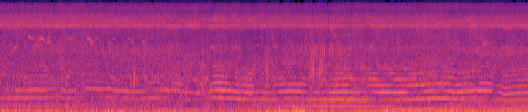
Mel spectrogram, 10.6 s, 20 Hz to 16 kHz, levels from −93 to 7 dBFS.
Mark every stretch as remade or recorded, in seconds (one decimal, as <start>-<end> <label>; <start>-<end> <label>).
0.0-1.1 recorded; 1.1-1.7 remade; 1.7-3.3 recorded; 3.3-5.3 remade; 5.3-6.9 recorded; 6.9-7.4 remade; 7.4-8.4 recorded; 8.4-9.6 remade; 9.6-10.6 recorded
